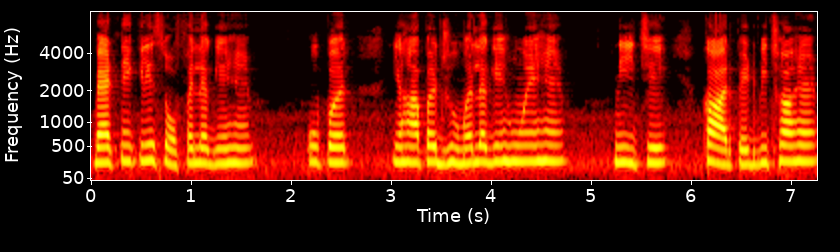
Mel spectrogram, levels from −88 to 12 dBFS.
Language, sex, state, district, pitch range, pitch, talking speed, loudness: Hindi, female, Punjab, Pathankot, 235-255 Hz, 245 Hz, 140 wpm, -17 LUFS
